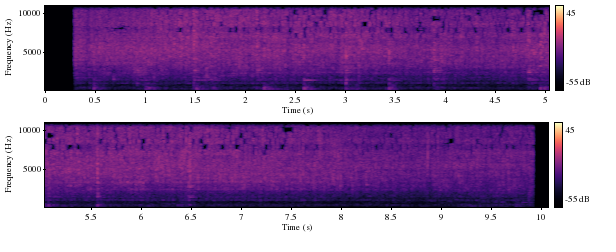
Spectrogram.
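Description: Cauliflower florets sizzling in hot oil in an aluminium pot as they are sautéed for pulao, a steady hiss. A metal spatula stirs them, knocking and scraping against the pot several times, mostly in the first half.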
